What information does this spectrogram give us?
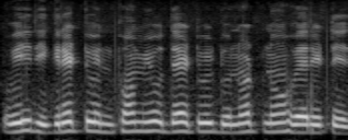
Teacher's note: Falling tone to convey finality and seriousness.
